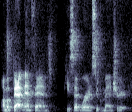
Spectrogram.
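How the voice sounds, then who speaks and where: A man's voice: on the low side, steady tone, fast, fairly bright tone. A man co-hosting a casual chat, ranting heatedly and swearing a lot. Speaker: podcast co-host. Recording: echoey room.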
